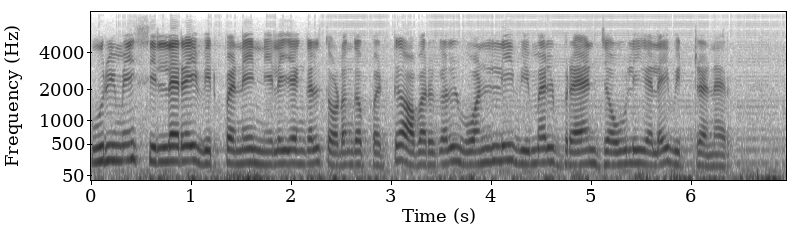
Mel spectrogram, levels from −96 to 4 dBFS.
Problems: constant background noise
